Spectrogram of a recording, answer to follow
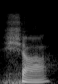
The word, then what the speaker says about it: SHA: used is sha 256 sh stands for secure hash algorithm is pronounced sha and is infect a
